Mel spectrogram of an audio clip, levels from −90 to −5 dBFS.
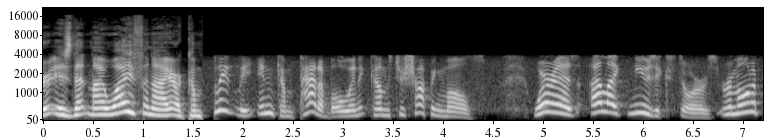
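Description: From 1.60 s, after "wife and I are", the speech turns boxy, slightly quieter and cut above 3.8 kHz. A faint new background noise, which mere filtering wouldn't add, points to an input likely switched to a poorer device.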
